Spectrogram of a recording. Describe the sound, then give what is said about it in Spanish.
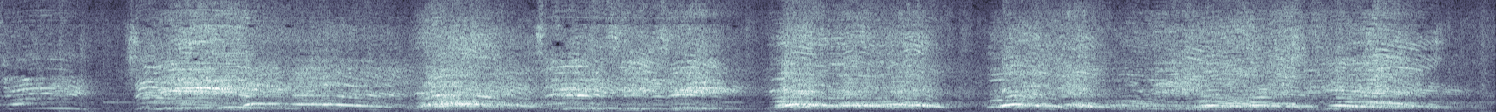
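About a hundred Malleco Unido football supporters chant while marching through the Plaza de las Siete Fundaciones in the city centre. Loud massed voices repeat short rhythmic phrases in regular bursts. “ahí está parte del sonido ambiente de un centenar de hinchas de Malleco Unido que salieron a marchar durante esta tarde acá en el centro de la ciudad”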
